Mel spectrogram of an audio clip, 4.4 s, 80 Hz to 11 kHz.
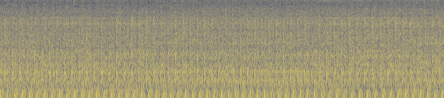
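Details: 2007 Craftsman LTS 2000 riding mower, original neglected engine running rough off choke with almost seized throttle, smoky: uneven loping single-cylinder chuff with suspected bottom-end knocking; head gasket or piston rings suspected, engine later swapped.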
